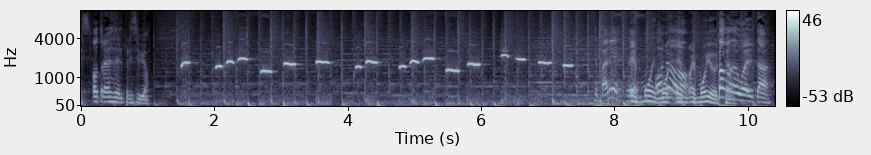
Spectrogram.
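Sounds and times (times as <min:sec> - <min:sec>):
speech: 0:00.0 - 0:01.6, 0:07.7 - 0:10.4
person whistling a tune: 0:01.5 - 0:07.5.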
